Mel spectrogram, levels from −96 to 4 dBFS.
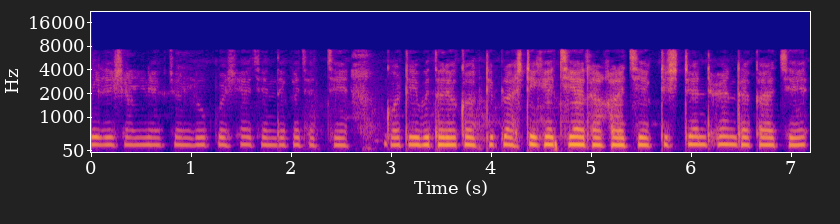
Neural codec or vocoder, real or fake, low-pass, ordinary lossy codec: codec, 16 kHz, 8 kbps, FunCodec, trained on Chinese and English, 25 frames a second; fake; 7.2 kHz; MP3, 64 kbps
